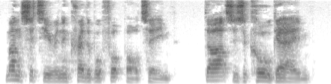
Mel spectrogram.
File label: noisy reference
